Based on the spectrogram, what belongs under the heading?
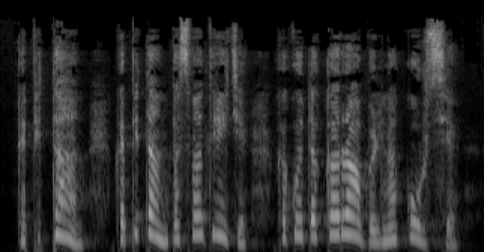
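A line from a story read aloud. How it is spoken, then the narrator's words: Exclamation. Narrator (Russian): воскликнул Томик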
